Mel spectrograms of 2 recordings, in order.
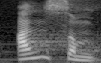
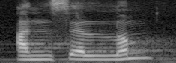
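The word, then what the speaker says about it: Anselm: 학자가 안셀름 오브 캔터베리, 영어로는 이제 안섬 이렇게 L을 묵음으로 해서 안섬 이렇게 이야기합니다. 근데 보통 정확하게 말하면 안셀름 오브 캔터베리, 캔터베리의 안셀름입니다.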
